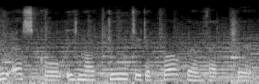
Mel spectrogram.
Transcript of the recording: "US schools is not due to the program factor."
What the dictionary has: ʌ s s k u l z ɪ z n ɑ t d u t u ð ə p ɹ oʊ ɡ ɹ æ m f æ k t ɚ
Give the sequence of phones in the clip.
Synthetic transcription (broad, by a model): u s s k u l ɪ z n ɑ t d u t u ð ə p ɹ oʊ ɡ ɹ æ m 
